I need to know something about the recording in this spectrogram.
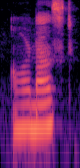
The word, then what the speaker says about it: honest: So, words like are, honor, honest, honorable, honorarium, heir, heirs, etc. start with the consonant letter H. We use an before them because the H is silent, so they start with a vowel sound.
